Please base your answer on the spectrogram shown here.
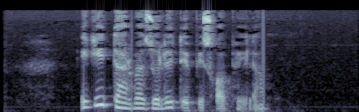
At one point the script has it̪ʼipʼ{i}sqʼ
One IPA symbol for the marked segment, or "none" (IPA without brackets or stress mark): i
